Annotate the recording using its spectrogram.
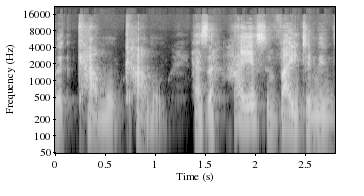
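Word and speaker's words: camu camu: best fruits in um Peru they call it kamu kamu has the highest vitamin C levels in the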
